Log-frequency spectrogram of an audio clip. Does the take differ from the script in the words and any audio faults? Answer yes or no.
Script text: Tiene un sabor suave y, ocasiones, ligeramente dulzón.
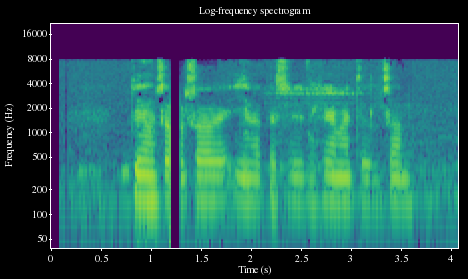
yes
